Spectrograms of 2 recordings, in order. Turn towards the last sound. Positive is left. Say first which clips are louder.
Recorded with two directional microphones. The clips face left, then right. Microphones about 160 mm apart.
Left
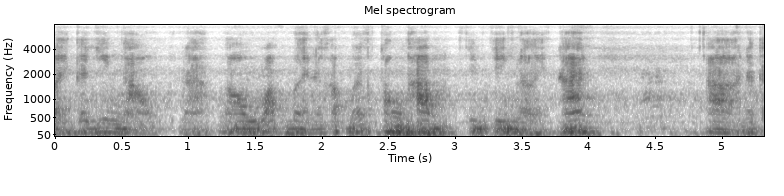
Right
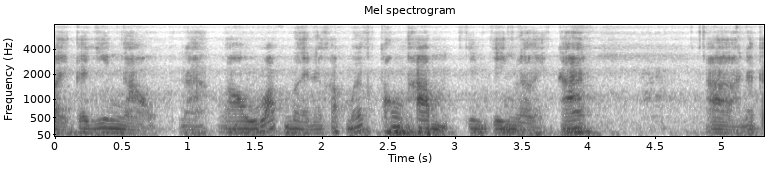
# right 6 dB
turn(degrees=-45)  # may be behind; listen again after turning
